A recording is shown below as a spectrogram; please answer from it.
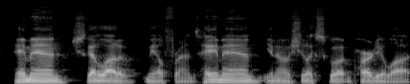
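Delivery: plain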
